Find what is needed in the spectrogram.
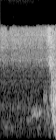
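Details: The podcaster's own mechanical ventilator, its noise audible in the background while he speaks.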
